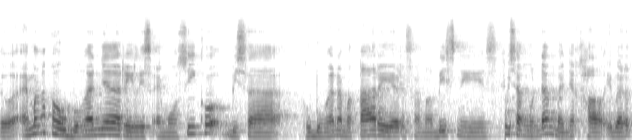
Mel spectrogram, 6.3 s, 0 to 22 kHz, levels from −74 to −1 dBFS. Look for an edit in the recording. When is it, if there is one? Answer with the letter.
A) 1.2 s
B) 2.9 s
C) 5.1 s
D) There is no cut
C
